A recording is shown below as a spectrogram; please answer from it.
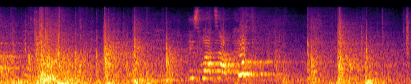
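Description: Repeated thumps and knocks of actors scuffling on a wooden stage floor, with a voice shouting about two seconds in.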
